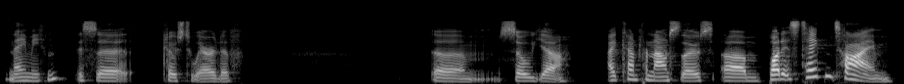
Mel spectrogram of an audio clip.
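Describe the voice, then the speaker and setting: A woman's voice: deep voice, expressive, takes it slowly, bright, forceful tone, highs cut off. A woman hosting a casual crochet livestream, chatting, reading out viewer comments and counting her stitches aloud. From Denmark. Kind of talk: casual chat while crocheting.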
